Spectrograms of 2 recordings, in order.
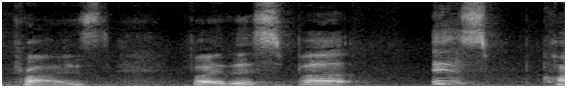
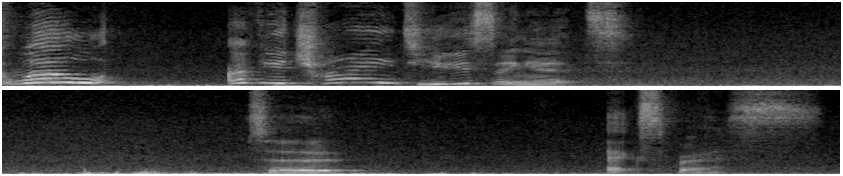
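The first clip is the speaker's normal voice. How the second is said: gentle toucan; 8 semitones higher, 3 dB quieter, slower than usual. Acted. Wise toucan gives gentle advice.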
